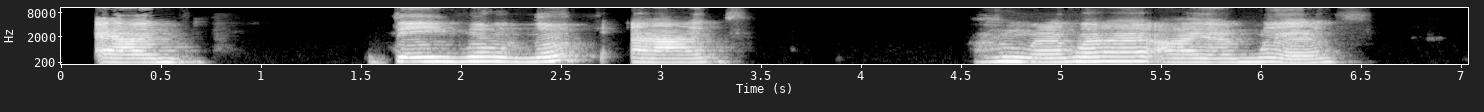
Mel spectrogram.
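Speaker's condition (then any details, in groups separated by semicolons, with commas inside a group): Moebius syndrome; paralyzed tongue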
